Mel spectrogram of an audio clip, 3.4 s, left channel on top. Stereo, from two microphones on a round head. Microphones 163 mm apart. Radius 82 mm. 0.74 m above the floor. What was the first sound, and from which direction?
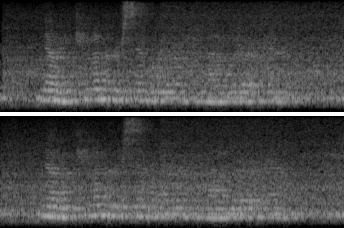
A woman speaking, 35° left (ahead or behind).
